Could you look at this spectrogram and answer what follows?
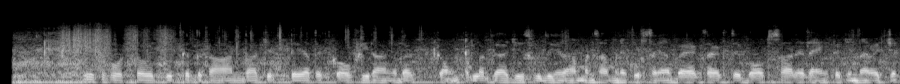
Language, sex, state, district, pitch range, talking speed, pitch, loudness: Punjabi, male, Punjab, Fazilka, 90-95 Hz, 180 wpm, 95 Hz, -14 LUFS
